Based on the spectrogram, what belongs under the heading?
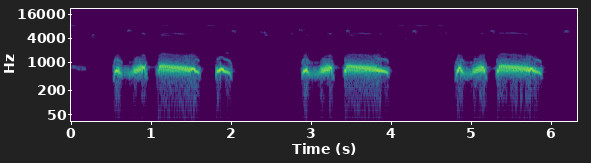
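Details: Spotted dove call used as a bird-trapping lure: three low, soft cooing phrases, each a short double coo followed by a longer drawn-out coo, repeated about every two seconds in silence.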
